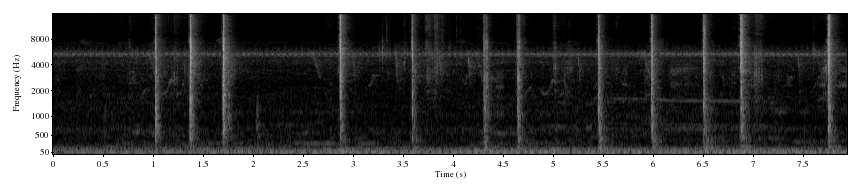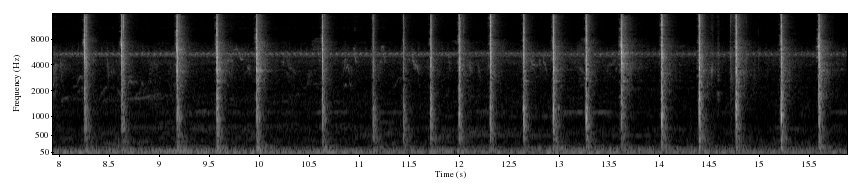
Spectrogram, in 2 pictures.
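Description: A blade chops sharply into bamboo again and again.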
